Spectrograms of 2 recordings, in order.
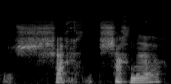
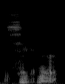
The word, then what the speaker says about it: Schachner: Kyd et Sarah Schachner, soit on le prononce à l'allemande ou à l'anglaise. Donc, Scharner ou Sackner. Voilà, Sackner.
